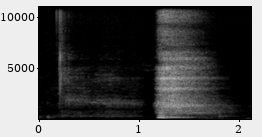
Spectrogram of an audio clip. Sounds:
Sigh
